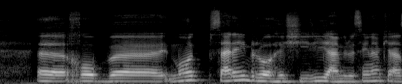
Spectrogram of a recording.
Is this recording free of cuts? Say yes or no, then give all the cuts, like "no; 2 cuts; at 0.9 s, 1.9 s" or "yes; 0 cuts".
no; 1 cut; at 2.5 s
